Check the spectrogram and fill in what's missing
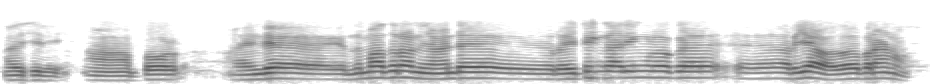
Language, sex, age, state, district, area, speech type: Malayalam, male, 45-60, Kerala, Kottayam, rural, conversation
